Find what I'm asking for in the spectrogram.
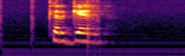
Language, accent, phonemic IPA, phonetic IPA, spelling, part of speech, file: Armenian, Western Armenian, /kəɾˈɡel/, [kʰəɾɡél], գրկել, verb, HyW-գրկել.ogg
- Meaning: to embrace, hug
